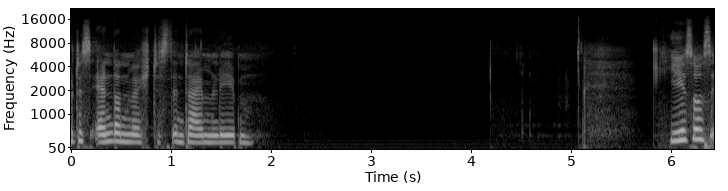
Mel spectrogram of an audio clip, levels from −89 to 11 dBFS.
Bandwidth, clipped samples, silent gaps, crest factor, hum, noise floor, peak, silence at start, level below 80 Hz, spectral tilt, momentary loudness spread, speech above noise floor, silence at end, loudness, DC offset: 16.5 kHz; under 0.1%; none; 20 dB; none; -78 dBFS; -14 dBFS; 0 s; -60 dBFS; -4 dB/octave; 23 LU; 50 dB; 0 s; -29 LUFS; under 0.1%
